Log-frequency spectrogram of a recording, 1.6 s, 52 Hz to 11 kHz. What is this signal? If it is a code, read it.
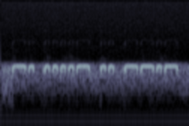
Morse code, heard as a keyed tone, about 36 wpm, 650 Hz, with noise. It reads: N4IQ
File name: contests / 2019-cw-wpx-kt5j-k5pi- -2330 0-47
